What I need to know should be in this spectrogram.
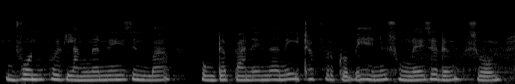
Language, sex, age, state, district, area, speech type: Bodo, female, 18-30, Assam, Kokrajhar, rural, spontaneous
